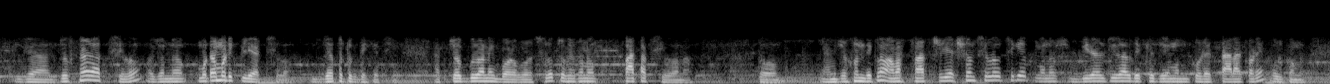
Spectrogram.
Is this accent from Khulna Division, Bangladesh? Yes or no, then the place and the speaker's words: no; Dhaka, Dhaka Division, Bangladesh; ফার্মগেট থেকে এসেছি।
